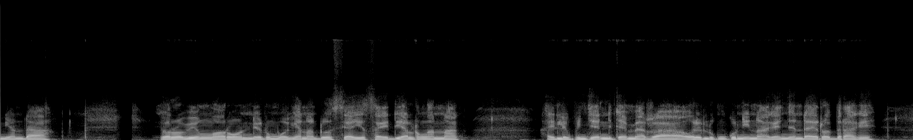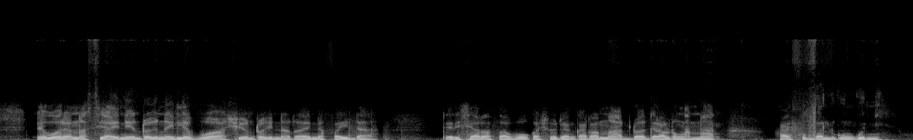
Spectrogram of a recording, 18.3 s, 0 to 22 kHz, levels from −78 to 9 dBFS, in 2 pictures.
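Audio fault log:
1.15–1.35 s, call audio freeze: the speech stops and the last sound is stretched into a fading buzz that drops to silence for about 90 ms, likely because packets were held up and the jitter buffer ran dry. About 163 ms of fill is inserted, nothing is lost, and delay grows by 163 ms.
6.90–8.13 s, jitter buffer speed-up: the speech runs at 113% speed with unchanged pitch and sounds hurried. The receiver trimmed short pitch-period pieces repeatedly, roughly 150 ms in total, to shrink an overfull buffer and bring the delay back down.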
